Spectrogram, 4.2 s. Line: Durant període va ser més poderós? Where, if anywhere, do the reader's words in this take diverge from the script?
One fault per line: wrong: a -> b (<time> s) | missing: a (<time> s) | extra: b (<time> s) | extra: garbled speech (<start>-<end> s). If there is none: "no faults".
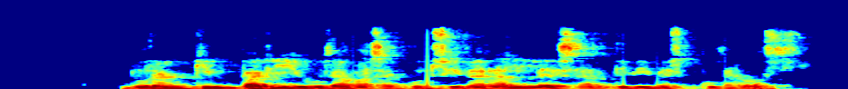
extra: quin (1.0 s)
extra: considerat l'ésser diví (2.1 s)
